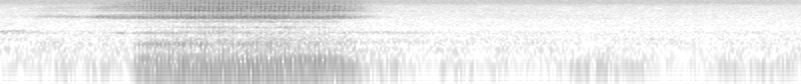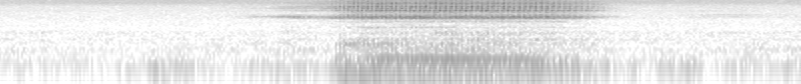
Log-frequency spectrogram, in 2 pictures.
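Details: Open-mouth snoring: two low, rattling snores a few seconds apart with an airy hiss over quiet room noise.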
